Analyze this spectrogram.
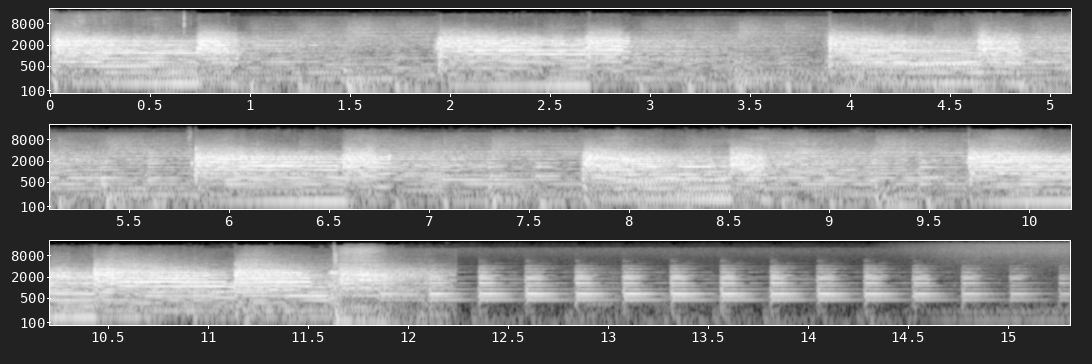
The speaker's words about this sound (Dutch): Ja, je hoort de piano op de achtergrond.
